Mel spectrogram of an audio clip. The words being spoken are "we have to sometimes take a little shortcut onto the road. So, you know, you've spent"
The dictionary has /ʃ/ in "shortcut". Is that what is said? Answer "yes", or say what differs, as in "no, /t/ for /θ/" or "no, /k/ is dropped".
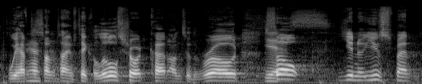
yes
